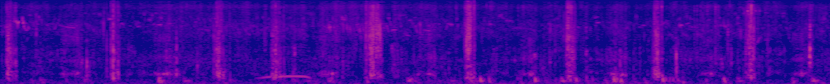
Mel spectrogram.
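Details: Horses biting grass in the morning sun during summer in Mongolia: sharp tearing crunches come irregularly, several per second at times, over a soft outdoor background, with one brief low droning call in the middle.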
